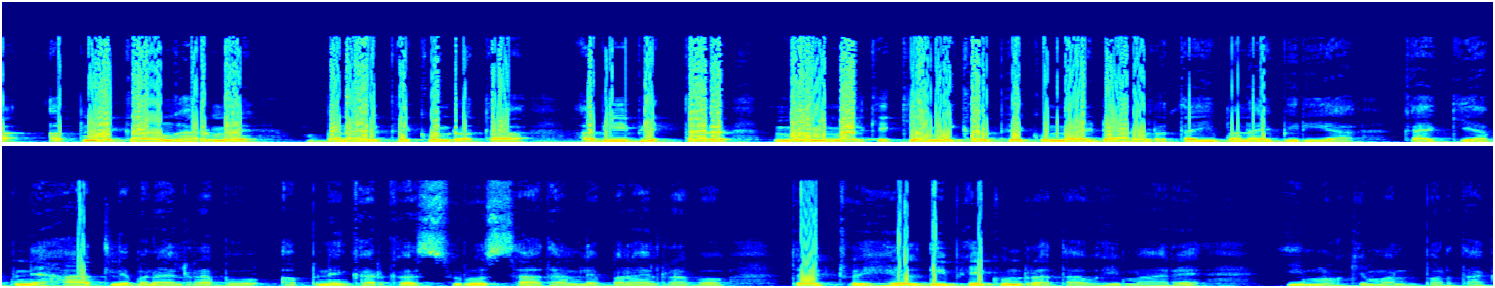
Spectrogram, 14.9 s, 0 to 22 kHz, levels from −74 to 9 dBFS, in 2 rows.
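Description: Gain pushed the speech past the integer limit, so peaks wrapped to the opposite sign instead of clipping. The integer overflow cracks violently from 0.01 to 1.19 s, 1.64 to 2.54 s, 2.93 to 3.59 s and 3.95 to 6.31 s, overdriven by about 6 to 7 dB. It returns more briefly at about 2 to 3 dB at 7.84 s between "बिरिया काहिककि अपने" and "ले बनाइल", then at 11.45 to 11.53 s and 11.94 to 12.35 s.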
